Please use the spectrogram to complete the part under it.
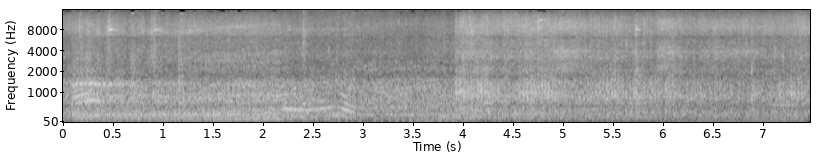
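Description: Heavy truck tyres roll over a rough dirt road.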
